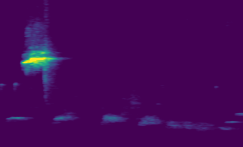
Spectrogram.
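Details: White-rumped shama described as a champion, singing busily: a bright high whistle followed by a string of softer, slurred mid-pitched whistled notes drifting slowly downward, over a faint low background hum.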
